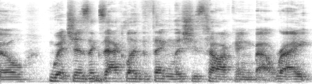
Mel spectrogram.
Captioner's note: none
